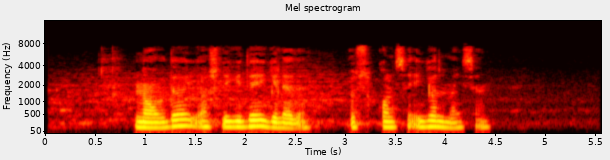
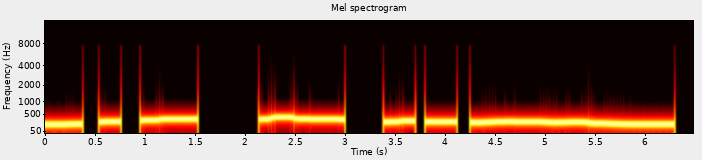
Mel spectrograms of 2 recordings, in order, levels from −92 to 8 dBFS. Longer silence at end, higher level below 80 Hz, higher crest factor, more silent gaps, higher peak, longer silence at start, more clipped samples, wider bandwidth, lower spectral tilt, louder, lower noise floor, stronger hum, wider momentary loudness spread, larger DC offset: first, 1.1 s vs 0.2 s; second, -58 dBFS vs -40 dBFS; first, 18 dB vs 4 dB; second, none vs 0.38-0.54 s, 0.77-0.96 s, 1.54-2.14 s, 3.01-3.39 s, 3.71-3.80 s, 4.13-4.25 s; second, -6 dBFS vs -2 dBFS; first, 0.15 s vs 0 s; neither; first, 7.8 kHz vs 1.3 kHz; second, -7.5 dB/octave vs -14.5 dB/octave; second, -22 LUFS vs -7 LUFS; second, -64 dBFS vs under -90 dBFS; neither; first, 17 LU vs 4 LU; neither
